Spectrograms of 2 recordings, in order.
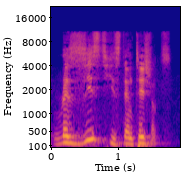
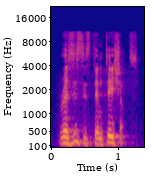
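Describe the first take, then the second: First: Slow, weighty repeat of resist his temptations; emphatic repeat. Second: Said in the usual way. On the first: Shown as a demonstration. Preacher stressing the point to the congregation, slow and weighty. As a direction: lean hard on resist, drawn out. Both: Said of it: "Very importantly".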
